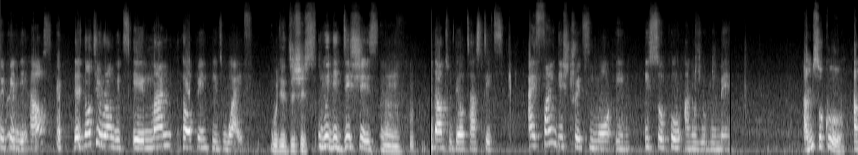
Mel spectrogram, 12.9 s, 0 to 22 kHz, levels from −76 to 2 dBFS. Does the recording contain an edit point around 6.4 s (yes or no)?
yes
